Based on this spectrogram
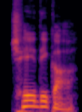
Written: छेदिका

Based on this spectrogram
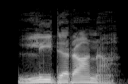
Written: लीडराना

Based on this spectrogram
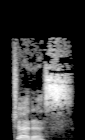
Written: चरस

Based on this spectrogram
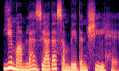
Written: संवेदनशील

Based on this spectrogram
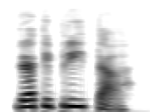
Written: रति-प्रीता

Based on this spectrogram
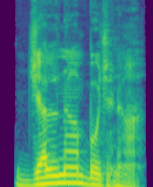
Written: जलना-बुझना

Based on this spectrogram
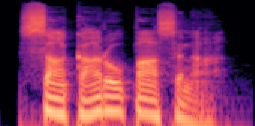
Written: साकारोपासना

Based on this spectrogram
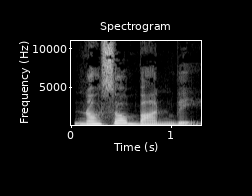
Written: नौ सौ बानवे

